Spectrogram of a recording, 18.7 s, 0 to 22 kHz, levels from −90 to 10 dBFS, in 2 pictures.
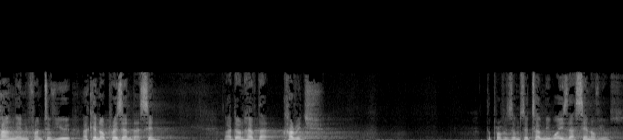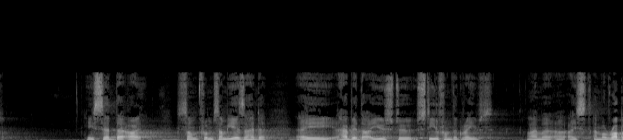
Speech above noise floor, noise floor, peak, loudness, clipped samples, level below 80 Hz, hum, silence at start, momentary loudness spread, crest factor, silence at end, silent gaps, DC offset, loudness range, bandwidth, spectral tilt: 39 dB; -65 dBFS; -4 dBFS; -26 LUFS; under 0.1%; -58 dBFS; none; 0 s; 16 LU; 24 dB; 0 s; none; under 0.1%; 7 LU; 11 kHz; -5.5 dB/octave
